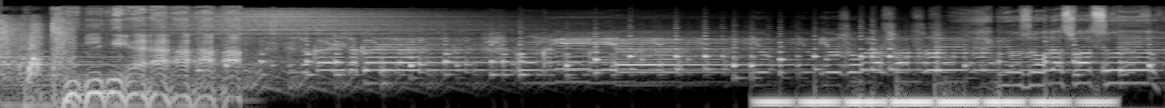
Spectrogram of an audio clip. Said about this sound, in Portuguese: Baixos Saudades, Santa Catarina. Aqui, o chicote estrala.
